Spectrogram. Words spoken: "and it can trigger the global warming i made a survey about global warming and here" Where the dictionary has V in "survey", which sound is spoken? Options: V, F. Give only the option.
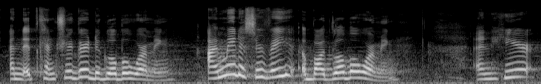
V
